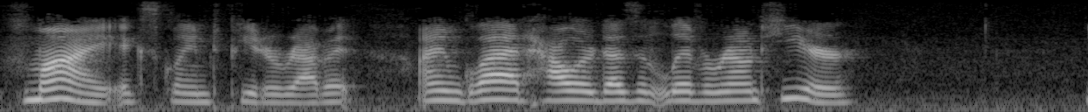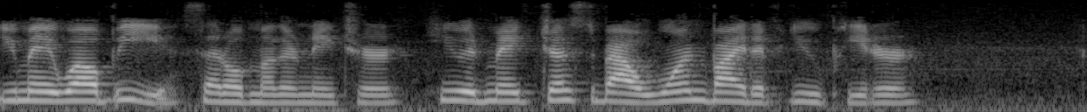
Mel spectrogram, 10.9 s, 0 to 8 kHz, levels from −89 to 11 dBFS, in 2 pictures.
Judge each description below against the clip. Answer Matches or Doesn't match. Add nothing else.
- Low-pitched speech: Doesn't match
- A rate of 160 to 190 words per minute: Matches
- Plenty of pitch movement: Doesn't match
